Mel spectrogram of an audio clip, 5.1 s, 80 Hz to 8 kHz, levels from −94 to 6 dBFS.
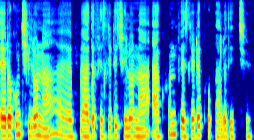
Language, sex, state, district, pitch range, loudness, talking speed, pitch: Bengali, female, West Bengal, Dakshin Dinajpur, 170-190 Hz, -20 LUFS, 155 wpm, 180 Hz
